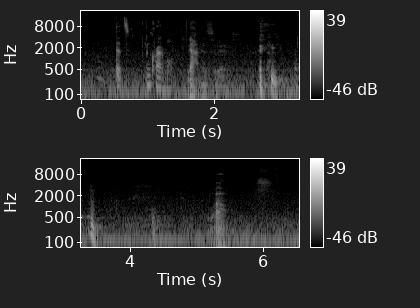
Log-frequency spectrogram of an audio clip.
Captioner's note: laughter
